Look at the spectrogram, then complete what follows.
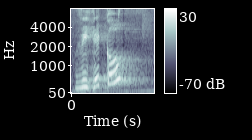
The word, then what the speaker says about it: vehicle: we pronounce it vehicle vehicle now here the h sound is dropped and the right pronunciation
